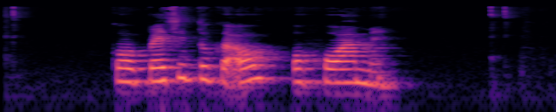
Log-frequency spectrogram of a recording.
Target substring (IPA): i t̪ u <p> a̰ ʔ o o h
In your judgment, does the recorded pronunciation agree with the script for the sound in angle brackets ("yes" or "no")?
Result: no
